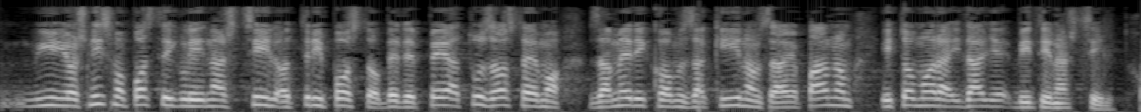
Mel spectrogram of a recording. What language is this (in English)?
Croatian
